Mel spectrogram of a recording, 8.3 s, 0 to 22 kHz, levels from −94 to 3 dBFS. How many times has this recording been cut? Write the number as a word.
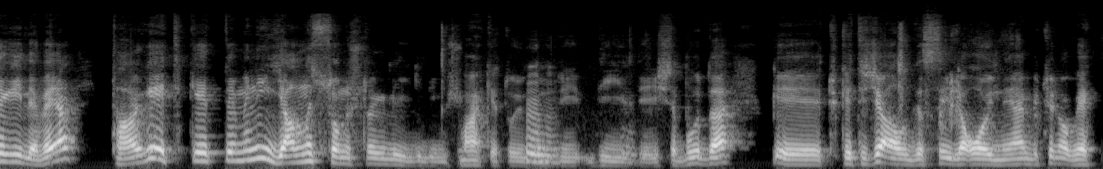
one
